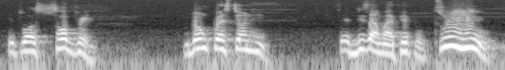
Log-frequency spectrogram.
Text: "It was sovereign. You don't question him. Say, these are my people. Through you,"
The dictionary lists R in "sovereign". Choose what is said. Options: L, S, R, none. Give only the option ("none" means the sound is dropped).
R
